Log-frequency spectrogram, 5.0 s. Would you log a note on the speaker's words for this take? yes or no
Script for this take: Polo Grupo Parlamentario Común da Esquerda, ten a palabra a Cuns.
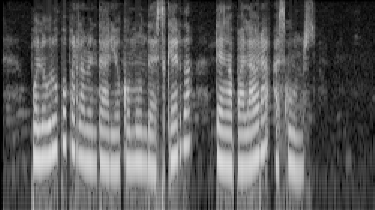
no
